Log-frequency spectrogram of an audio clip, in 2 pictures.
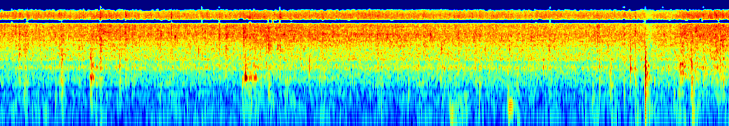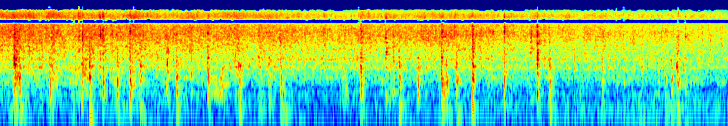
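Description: Pork and purple sweet potato cubes sizzling in oil in a nonstick wok, a steady frying hiss. From a little before halfway on, a metal slotted spatula stirs them, scraping and clicking against the pan.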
